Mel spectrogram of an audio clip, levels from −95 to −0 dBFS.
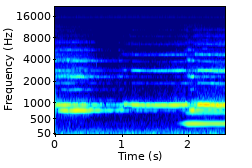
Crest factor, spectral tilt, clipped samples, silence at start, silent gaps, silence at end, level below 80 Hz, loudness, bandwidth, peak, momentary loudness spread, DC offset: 14 dB; -3.5 dB/octave; under 0.1%; 0 s; none; 0 s; -68 dBFS; -41 LUFS; 16.5 kHz; -26 dBFS; 16 LU; under 0.1%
